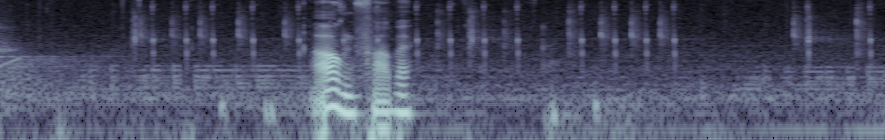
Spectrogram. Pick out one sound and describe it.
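Soft electronic clicks tick as a menu selection moves.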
